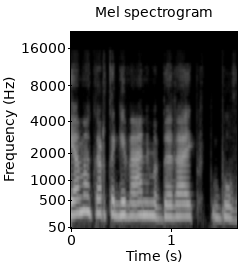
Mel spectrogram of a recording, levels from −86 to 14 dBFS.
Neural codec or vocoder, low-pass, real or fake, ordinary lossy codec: codec, 32 kHz, 1.9 kbps, SNAC; 14.4 kHz; fake; Opus, 24 kbps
